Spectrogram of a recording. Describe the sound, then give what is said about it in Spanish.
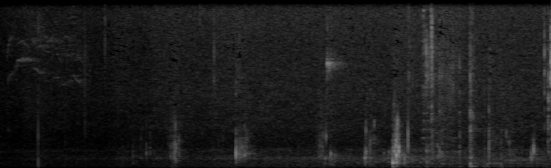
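Someone drinks a glass of water, with a string of soft gulps, wet mouth clicks and faint swallowing noises spread irregularly over a few quiet seconds, no talking. “Si me permiten, me voy a tomar un poco de agua”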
